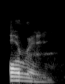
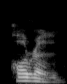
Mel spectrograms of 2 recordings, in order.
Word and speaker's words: horror: Though there are double R and again R, but last R is not pronounced at all in both American and British English.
